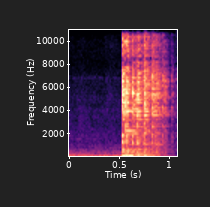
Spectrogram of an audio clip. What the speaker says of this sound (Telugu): ఓకే అండి, ఇప్పుడు మూత పెట్టేసుకుందాము.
